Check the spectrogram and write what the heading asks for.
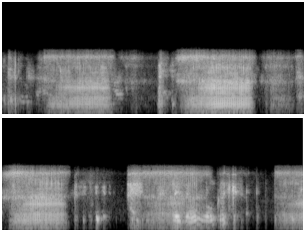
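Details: Heavy snoring: loud, long, raspy breathing noises in repeated cycles, somewhat voiced and muffled; the owner jokes that he seems to be dying.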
